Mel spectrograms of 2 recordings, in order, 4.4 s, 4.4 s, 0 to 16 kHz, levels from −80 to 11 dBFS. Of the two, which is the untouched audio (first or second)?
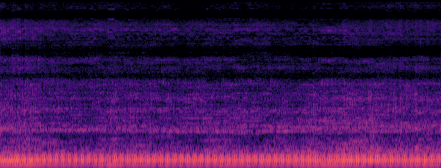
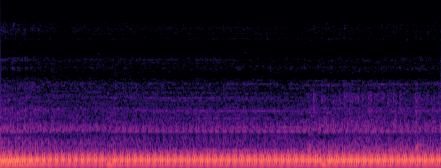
second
